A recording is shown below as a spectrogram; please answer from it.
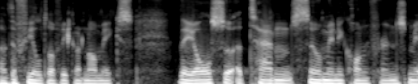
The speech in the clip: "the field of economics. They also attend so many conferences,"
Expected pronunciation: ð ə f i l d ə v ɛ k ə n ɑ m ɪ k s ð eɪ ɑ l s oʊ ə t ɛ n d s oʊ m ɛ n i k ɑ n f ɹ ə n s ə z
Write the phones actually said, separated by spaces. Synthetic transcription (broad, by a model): ð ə f i l d ə v ɛ k ə n ɑ m ɪ k s ð eɪ ɑ l s oʊ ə t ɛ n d s oʊ m ɛ n i k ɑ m f ɹ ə n s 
